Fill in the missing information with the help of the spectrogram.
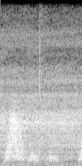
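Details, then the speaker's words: Handheld Doppler over a foot artery, demonstrating foot blood supply in the context of diabetic vasculopathy: brief rhythmic whooshing of pulsatile arterial blood flow. "can you hear this artery pulsating this is the sound of the artery the blood supply which goes from here this way as i showed you in the diagram and then goes right to the foot"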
